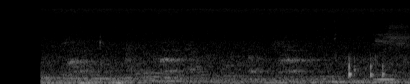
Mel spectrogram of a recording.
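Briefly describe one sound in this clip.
Liquid pours into a pot.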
